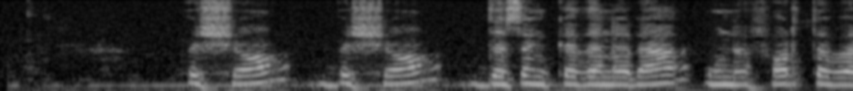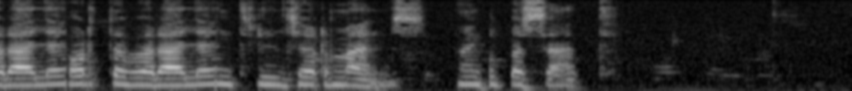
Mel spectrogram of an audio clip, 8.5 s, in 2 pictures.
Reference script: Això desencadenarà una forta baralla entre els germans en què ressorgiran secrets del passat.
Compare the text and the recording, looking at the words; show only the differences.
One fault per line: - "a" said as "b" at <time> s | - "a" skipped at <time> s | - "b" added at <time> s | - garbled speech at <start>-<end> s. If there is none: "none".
- "això" added at 1.8 s
- "forta baralla" added at 4.6 s
- "què ressorgiran secrets" skipped at 6.7 s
